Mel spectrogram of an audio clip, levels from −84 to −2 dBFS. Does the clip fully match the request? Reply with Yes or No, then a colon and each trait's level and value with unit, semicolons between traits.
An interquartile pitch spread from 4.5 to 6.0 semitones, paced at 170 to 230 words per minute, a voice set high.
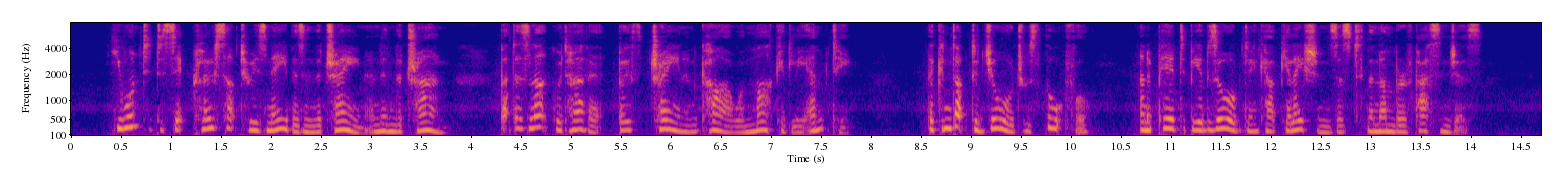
Yes: average, 4.8 semitones; average, 190 wpm; high, 210 Hz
